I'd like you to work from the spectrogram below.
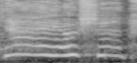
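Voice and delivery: high, sing-song cheer; mock cheer. Family jumping waves in the ocean, mock-cheerful and high. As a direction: squeal it like a kid at the beach.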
